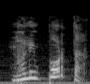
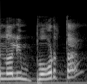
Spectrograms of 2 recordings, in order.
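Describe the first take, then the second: First: No le importa stated flatly, falling on le; falling statement. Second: No le importa asked with a rising question tune. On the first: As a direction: answer No le importa with a firm falling tune. Preacher answers his own question. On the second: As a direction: ask ¿no le importa? as a challenge, rising at the end. Preacher asks then answers himself. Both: Acted.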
